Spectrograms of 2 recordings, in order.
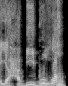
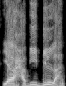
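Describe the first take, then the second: First: The vowel after Habib is u. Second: The vowel after Habib is i. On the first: "dia tidak dibaca" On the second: "atau tidak dibaca"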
